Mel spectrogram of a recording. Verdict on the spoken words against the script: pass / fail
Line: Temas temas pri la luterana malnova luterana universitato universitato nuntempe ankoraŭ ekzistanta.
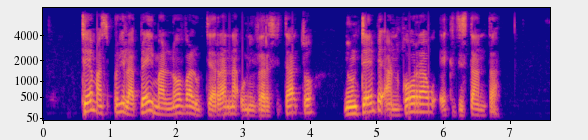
fail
